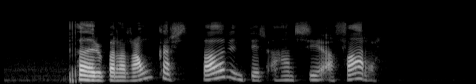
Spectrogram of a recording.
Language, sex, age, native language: Icelandic, female, 30-39, Icelandic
